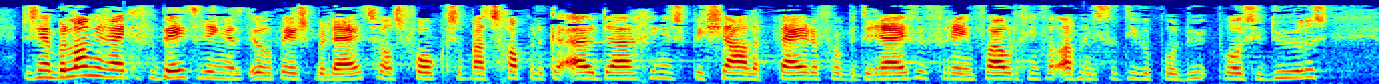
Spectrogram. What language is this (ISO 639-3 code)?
nld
